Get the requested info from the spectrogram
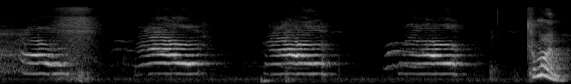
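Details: Feral cat let inside a house, calling repeatedly: four long, drawn-out, strongly harmonic meows of about a second each, spaced roughly every 1.3 seconds, ending with a short sharp noise.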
